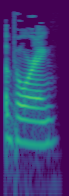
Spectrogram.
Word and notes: abhorring: British English

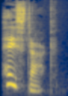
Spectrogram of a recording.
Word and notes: haystack: British English

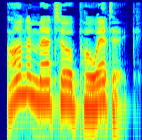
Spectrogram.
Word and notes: onomatopoetic: British English

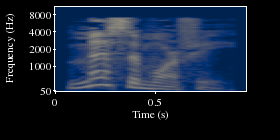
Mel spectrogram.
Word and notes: mesomorphy: British English

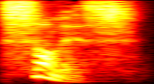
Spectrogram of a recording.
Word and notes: solace: British English

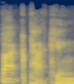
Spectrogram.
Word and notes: backpacking: British English

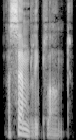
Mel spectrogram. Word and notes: assembly plant: British English

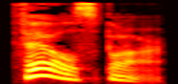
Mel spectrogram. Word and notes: felspar: British English

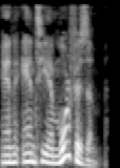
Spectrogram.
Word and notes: enantiomorphism: British English

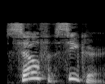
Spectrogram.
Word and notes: self-seeker: British English

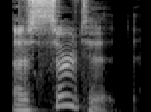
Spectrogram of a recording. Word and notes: asserted: British English

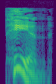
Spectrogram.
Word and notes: paeon: British English

